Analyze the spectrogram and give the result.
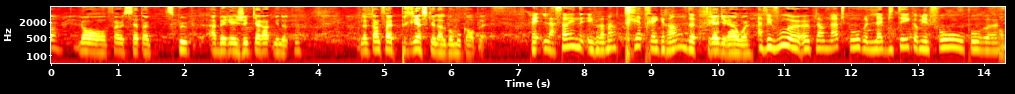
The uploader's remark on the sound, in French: En entrevue à CKRL 89,1 en direct du bar Le Sacrilège au Festival d'été de Québec.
